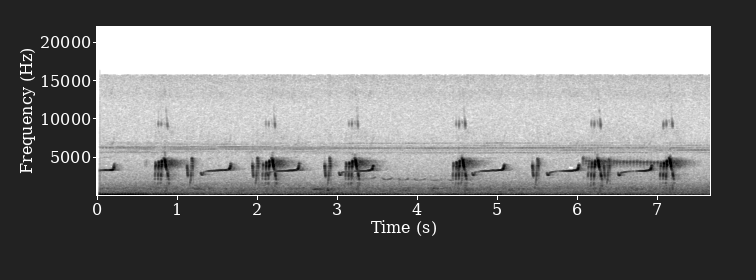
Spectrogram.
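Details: Olive-backed tailorbird: repeated calls, each a brief burst of sharp high chips followed by a slurred whistle that rises then flattens, roughly every second, over a steady low rumble.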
